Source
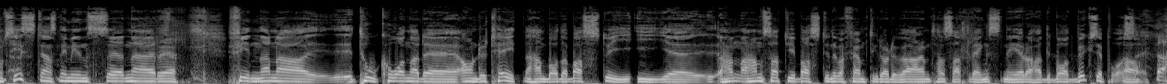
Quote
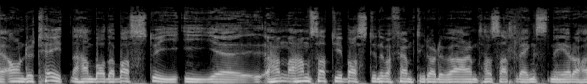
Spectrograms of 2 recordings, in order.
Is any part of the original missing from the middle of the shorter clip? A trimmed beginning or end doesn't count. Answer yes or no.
no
